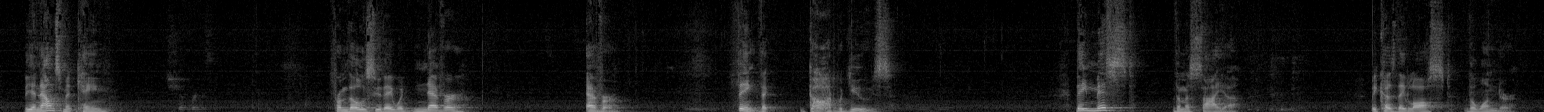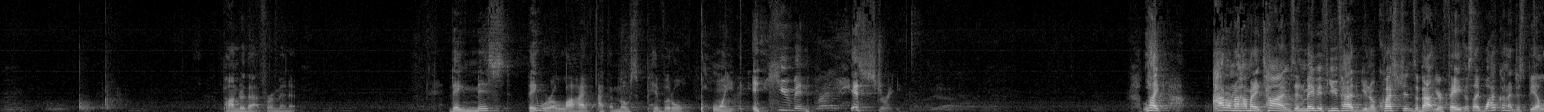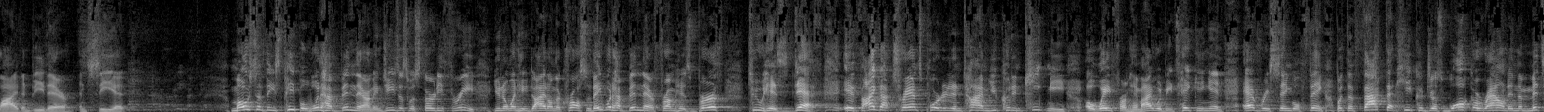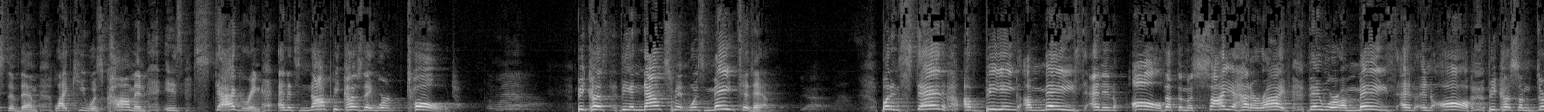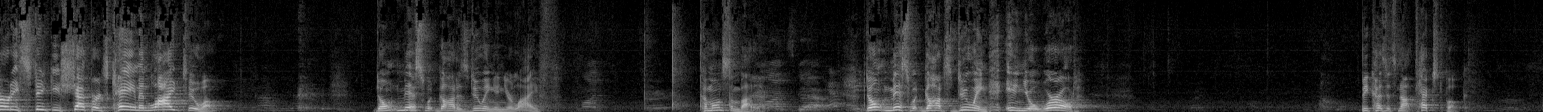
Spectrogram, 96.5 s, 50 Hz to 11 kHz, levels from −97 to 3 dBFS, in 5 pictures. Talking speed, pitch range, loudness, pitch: 135 wpm, 180-265 Hz, -25 LUFS, 220 Hz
